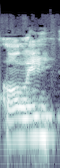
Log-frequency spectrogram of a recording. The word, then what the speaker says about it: Olli: Olli, spelled O-double-L-I, last name Harder, Olli Harder.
